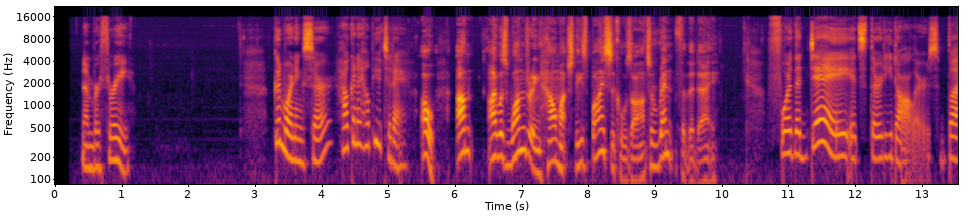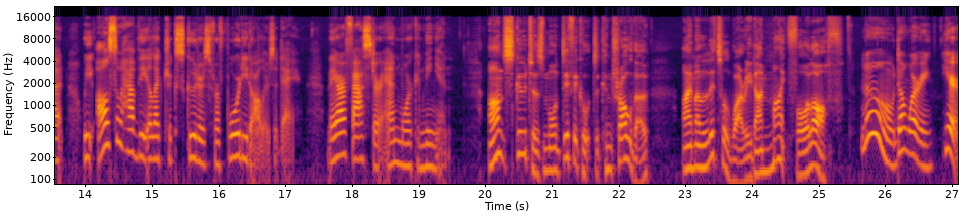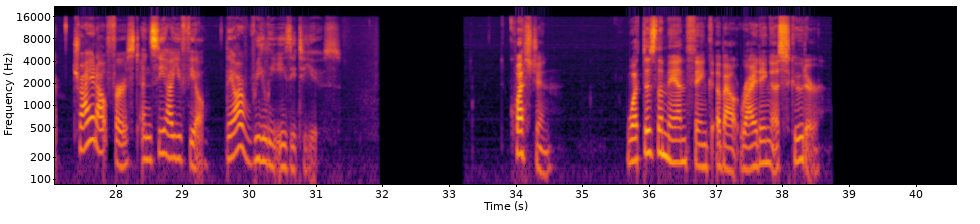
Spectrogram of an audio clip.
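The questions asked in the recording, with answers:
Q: What does the man think about riding a scooter?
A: He thinks it may be difficult to control and worries he might fall off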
